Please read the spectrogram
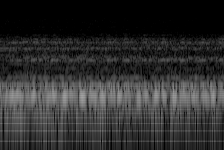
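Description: Congregation singing a cappella in four-part harmony, holding a long, steady chord on the closing 'Amen' of a hymn.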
